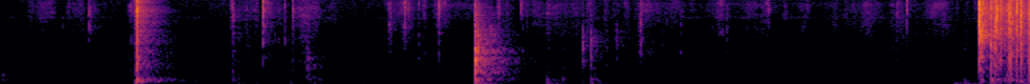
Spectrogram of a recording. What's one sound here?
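Playing cards are shuffled and riffled.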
